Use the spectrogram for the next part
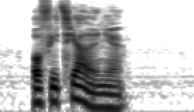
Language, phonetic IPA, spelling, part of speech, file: Polish, [ˌɔfʲiˈt͡sʲjalʲɲɛ], oficjalnie, adverb, Pl-oficjalnie.ogg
